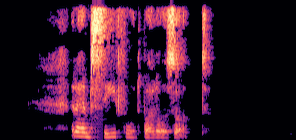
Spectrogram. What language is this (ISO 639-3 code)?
hun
